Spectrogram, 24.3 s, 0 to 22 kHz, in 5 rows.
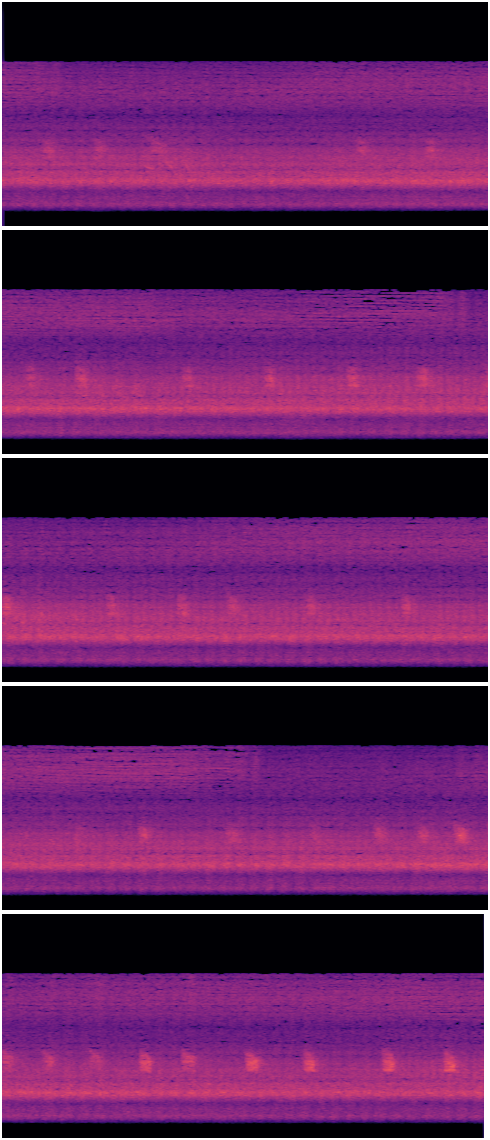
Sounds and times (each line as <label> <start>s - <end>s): Cicadas 0.0s - 24.2s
